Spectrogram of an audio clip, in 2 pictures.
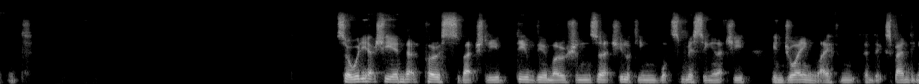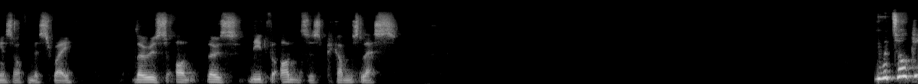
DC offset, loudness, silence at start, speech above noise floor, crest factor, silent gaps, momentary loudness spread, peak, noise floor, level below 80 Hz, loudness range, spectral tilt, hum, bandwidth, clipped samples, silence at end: under 0.1%; -23 LUFS; 0.1 s; 54 dB; 24 dB; 1.13-2.83 s, 3.01-3.11 s, 3.31-3.37 s, 14.10-15.29 s, 15.39-17.47 s; 11 LU; -2 dBFS; -78 dBFS; -58 dBFS; 6 LU; -3 dB/octave; none; 13 kHz; under 0.1%; 0 s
